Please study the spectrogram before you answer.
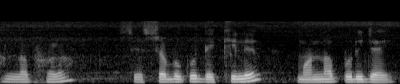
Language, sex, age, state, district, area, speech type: Odia, male, 18-30, Odisha, Kendujhar, urban, spontaneous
